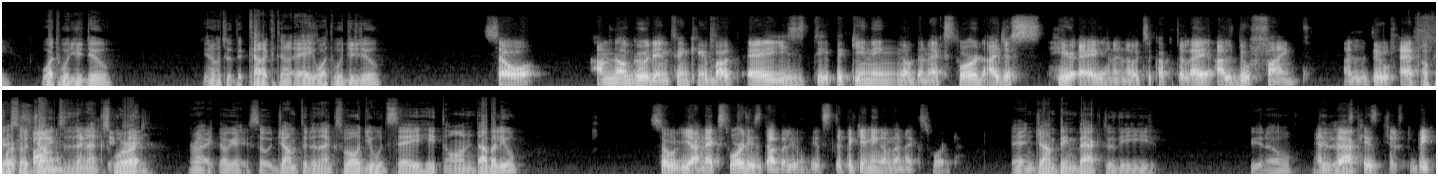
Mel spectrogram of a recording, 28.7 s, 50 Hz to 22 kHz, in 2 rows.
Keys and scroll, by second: 14.9 f, 15.5 shift+a, 21.7 w, 27.9 b.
